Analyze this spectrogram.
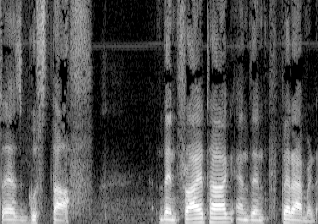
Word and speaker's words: Gustav: g s t a v but it is pronounced as Gustaf then frag and then pyramid and this is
